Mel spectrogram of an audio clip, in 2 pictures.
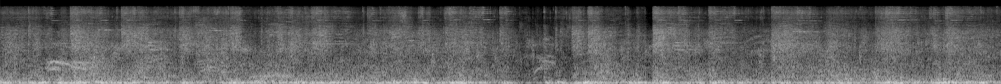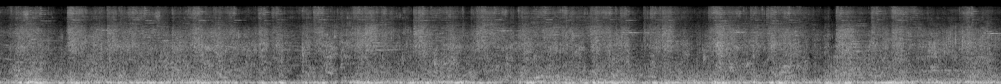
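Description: Game combat sounds of blows and spells clash rapidly.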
